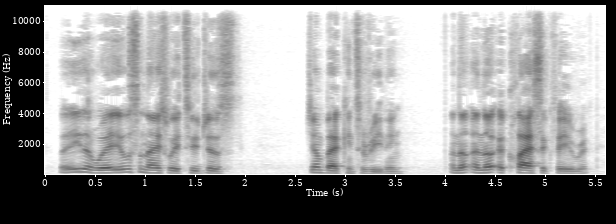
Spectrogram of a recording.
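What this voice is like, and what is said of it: Slightly monotone voice. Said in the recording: “my voice has been monotone ... my voice sounds a tiny bit monotone”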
